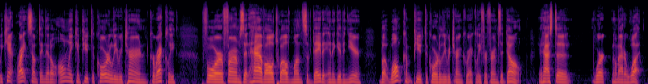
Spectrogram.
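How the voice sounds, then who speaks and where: Delivered at a fairly quick pace with fairly even intonation, an ordinary speaking voice comes through with a dry, close sound and no echo. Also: man, fairly high pitch for a man. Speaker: professor teaching Matlab. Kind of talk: tutorial.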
